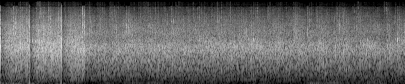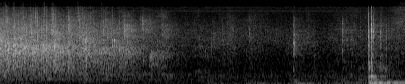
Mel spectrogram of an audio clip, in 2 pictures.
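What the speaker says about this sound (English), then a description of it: "it would be great to welcome Professor Volf with a very warm applause." Audience at an academic lecture applauding to welcome a Yale professor, a steady sustained clapping that fades out after about seven seconds into a quiet room, with a couple of faint knocks at the end.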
